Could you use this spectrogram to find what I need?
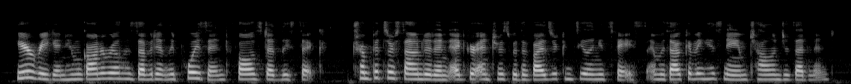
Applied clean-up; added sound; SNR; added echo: none; none; none; none.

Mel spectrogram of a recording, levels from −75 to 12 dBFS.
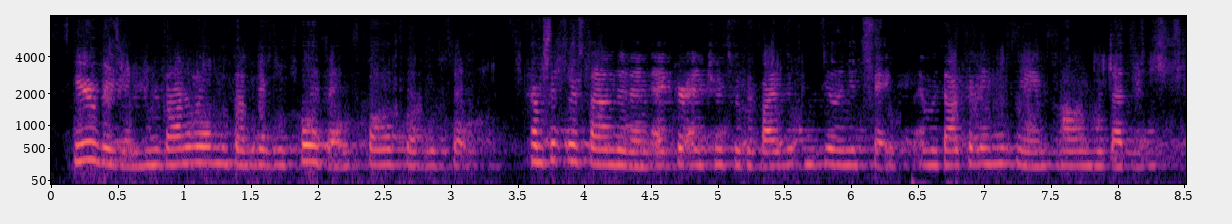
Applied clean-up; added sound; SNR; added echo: neural separator model SepFormer DNS4.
